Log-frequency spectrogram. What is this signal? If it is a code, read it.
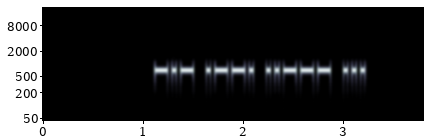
Morse code, heard as a keyed tone, about 28 wpm, 700 Hz. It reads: KP2S
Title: DXCC-100 Call Signs - 4 Characters - Repeated 3x - 28wpm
